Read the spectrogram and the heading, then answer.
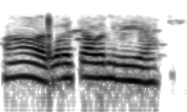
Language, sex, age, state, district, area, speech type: Hindi, male, 18-30, Bihar, Vaishali, rural, conversation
